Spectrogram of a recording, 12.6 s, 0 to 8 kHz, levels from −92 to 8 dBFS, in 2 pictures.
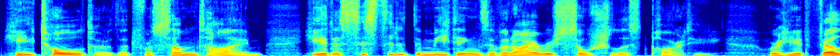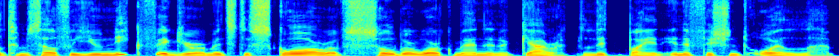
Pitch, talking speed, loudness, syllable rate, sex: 150 Hz, 195 wpm, -19 LUFS, 5.3 syllables/s, male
